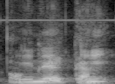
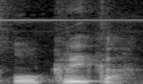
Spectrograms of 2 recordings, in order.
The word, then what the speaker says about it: Okrika: So today we call it Okreka. In exchange for people who own No, of and sell. course. So that name Okreka came from. They call it Okay. Okrika. Yeah. But the correct pronunciation is Okrika.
